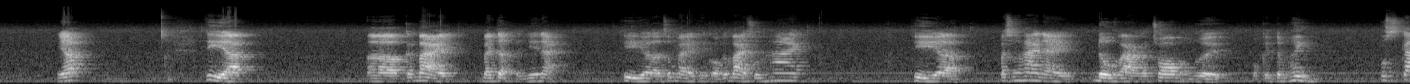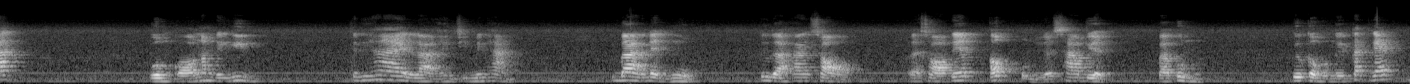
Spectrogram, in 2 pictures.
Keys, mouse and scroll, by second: 4.5 click, 6.2 click, 6.4 click, 7.4 click, 7.5 click, 7.8 click, 8.1 click, 9.6 click, 9.7 click, 11.3 space, 17.6 Right.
